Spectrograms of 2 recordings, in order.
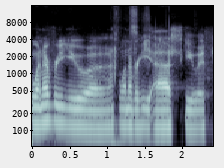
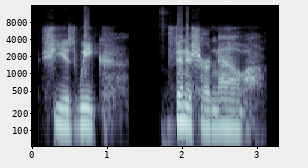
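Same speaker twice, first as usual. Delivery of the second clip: deep whispering voice, low and close. Game master voicing a voice a player hears in their ears: deep whispering voice. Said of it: "a deep voice whisper that says".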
